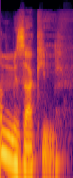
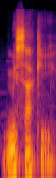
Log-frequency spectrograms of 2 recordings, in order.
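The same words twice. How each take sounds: First: The middle consonant is a buzzing Z sound. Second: The middle consonant is a hissing S sound. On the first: The speaker calls it wrong. "I don't know why I said that with a Z sound" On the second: The speaker calls it right. "There we go"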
